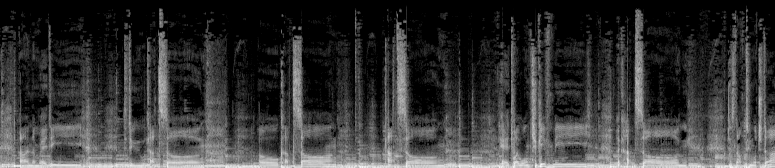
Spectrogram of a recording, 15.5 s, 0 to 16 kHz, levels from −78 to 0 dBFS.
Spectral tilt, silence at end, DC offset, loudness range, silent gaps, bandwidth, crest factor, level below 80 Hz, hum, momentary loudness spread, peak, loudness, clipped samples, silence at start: -6 dB/octave; 0 s; under 0.1%; 1 LU; none; 15.5 kHz; 12 dB; -38 dBFS; none; 3 LU; 0 dBFS; -13 LUFS; under 0.1%; 0 s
